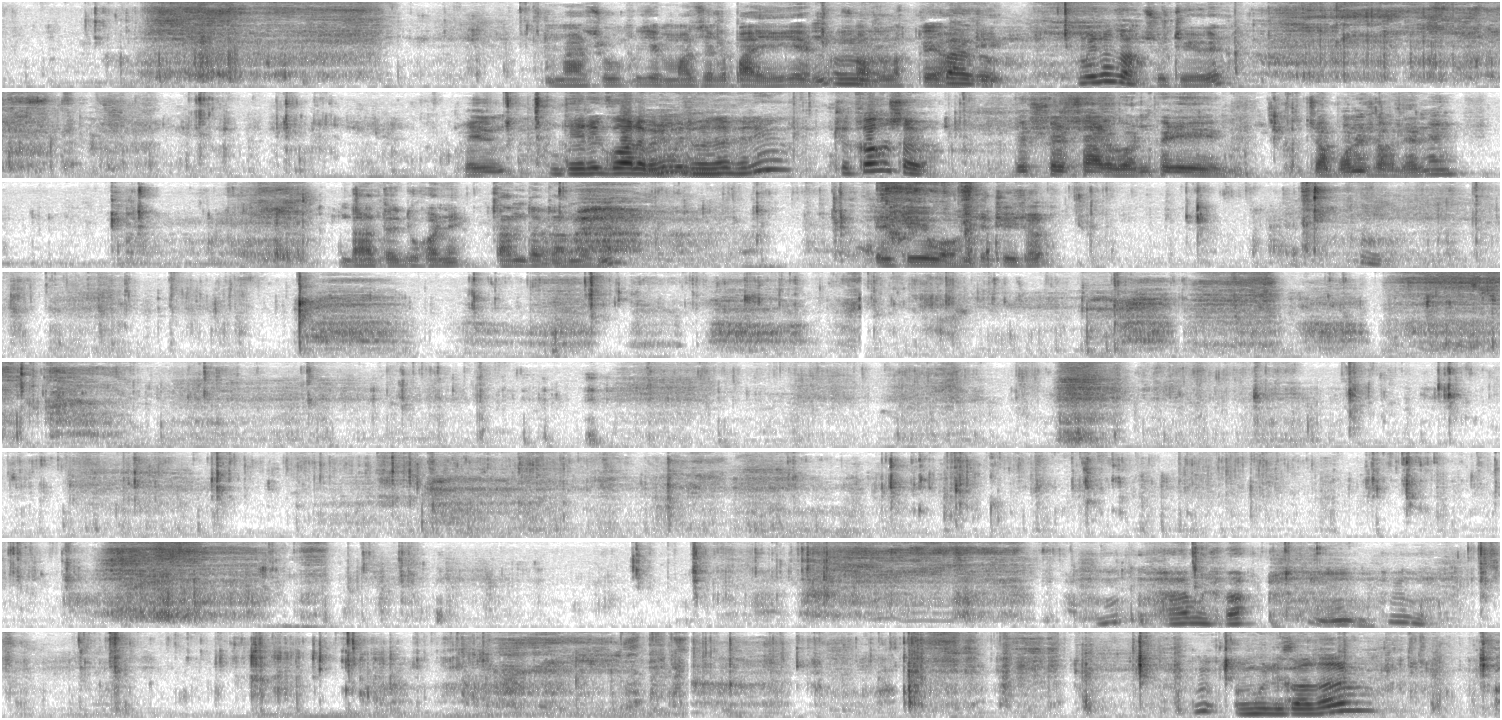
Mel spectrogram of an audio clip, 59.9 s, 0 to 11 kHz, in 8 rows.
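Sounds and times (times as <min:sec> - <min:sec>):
wet chewing and slurping: 0:00.0 - 0:02.8, 0:04.4 - 0:59.9.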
